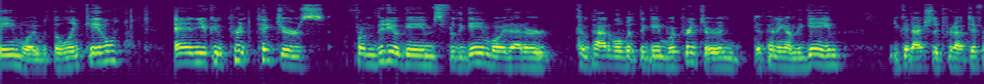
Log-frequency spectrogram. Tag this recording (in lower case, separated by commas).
speech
